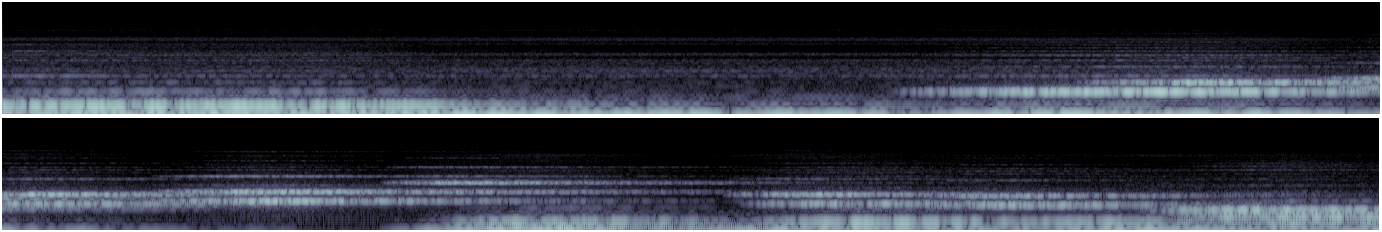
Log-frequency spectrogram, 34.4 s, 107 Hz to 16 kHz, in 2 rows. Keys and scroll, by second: 1.1 ctrl+d, 1.3 Escape, 6.8 4, 7.1 3, 10.2 4, 11.0 Delete, 19.1 Return, 19.7 2, 21.6 shift+f, 29.3 4.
